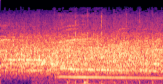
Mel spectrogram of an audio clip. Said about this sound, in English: Let's do another round of applause for you, girl.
